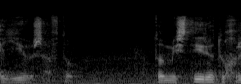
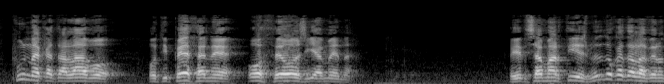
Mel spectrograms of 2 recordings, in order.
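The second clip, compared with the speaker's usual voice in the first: preacher marvelling at the mystery of faith; full-force preaching; 6 semitones higher, 11 dB louder than usual. Acted. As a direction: proclaim with wonder. Climactic sermon passage.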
